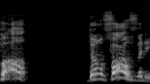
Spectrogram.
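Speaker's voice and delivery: held-back insistent yelling. Retelling what he kept yelling at the TV: retelling own yelling. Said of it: "I'm still yelling".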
